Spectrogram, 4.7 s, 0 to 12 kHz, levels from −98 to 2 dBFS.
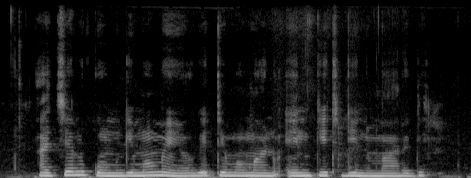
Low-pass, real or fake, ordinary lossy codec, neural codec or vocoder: none; real; none; none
